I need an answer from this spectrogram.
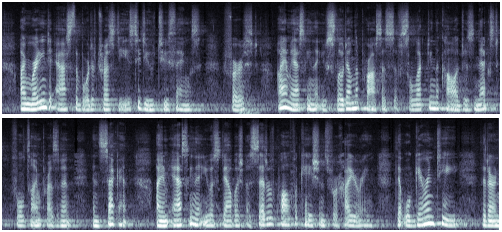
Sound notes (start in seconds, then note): none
